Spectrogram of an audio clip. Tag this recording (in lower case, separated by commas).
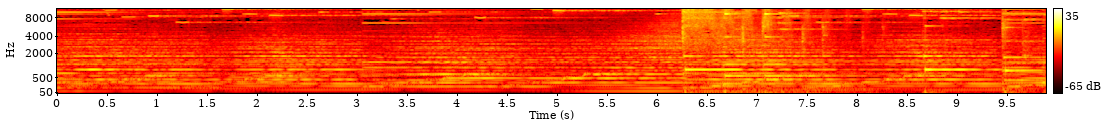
music, new-age music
